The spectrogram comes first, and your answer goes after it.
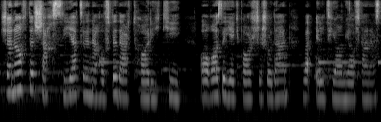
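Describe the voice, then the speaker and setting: A woman narrating a self-help book in a calm, steady reading voice. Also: medium pitch. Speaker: audiobook narrator.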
